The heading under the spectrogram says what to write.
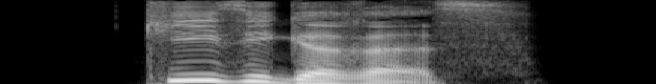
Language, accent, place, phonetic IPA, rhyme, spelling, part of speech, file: German, Germany, Berlin, [ˈkiːzɪɡəʁəs], -iːzɪɡəʁəs, kiesigeres, adjective, De-kiesigeres.ogg
- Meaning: strong/mixed nominative/accusative neuter singular comparative degree of kiesig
